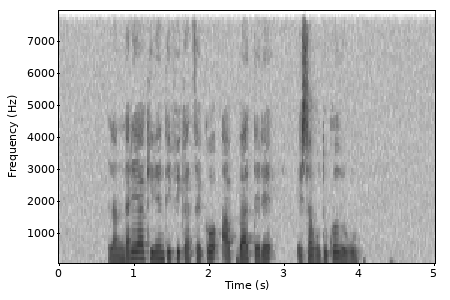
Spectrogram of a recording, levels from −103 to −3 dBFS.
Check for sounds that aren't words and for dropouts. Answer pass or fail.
pass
